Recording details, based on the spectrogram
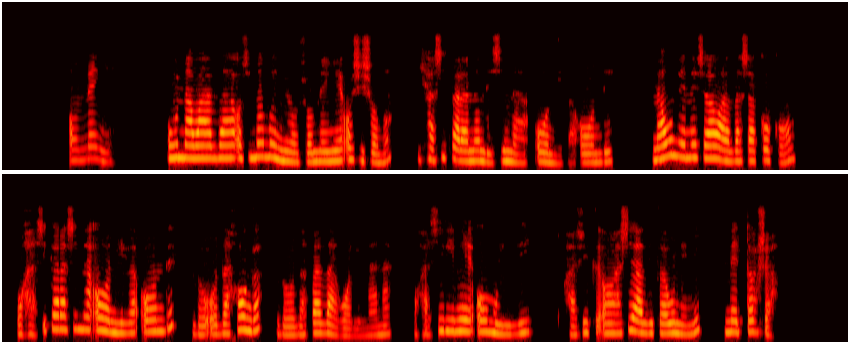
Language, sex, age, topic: Oshiwambo, female, 25-35, agriculture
